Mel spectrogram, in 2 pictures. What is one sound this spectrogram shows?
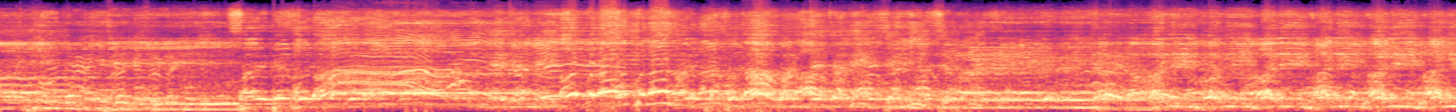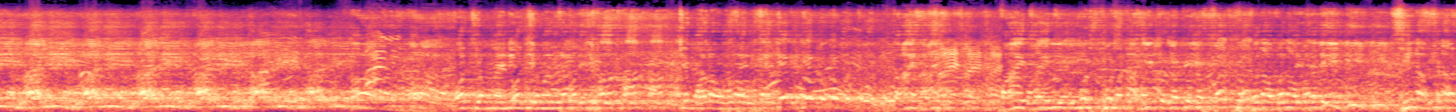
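A man chants loudly through a microphone over loudspeakers in a large echoing hall.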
